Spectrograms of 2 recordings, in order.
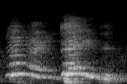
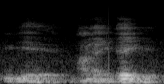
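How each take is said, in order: First: Put-on high, slow girl's voice. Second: A lower, smooth self; low cool reply. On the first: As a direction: coo the name like an impressed girl. Girl repeats the name. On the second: Retold or imitated. His own cool answer.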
